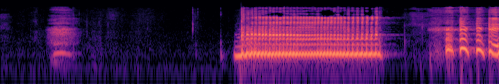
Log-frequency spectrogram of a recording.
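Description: A loud, long, low, rattling voiced belch lasting about a second and a half, followed by brief vocal sounds: a burp.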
